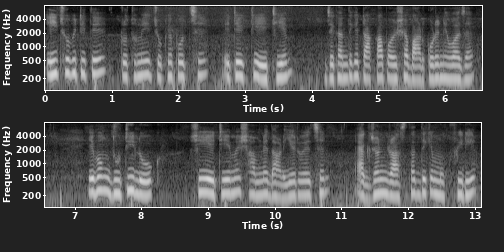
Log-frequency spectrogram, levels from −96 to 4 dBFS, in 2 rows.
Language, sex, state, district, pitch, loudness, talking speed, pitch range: Bengali, female, West Bengal, Jalpaiguri, 220 Hz, -25 LUFS, 135 wpm, 205-235 Hz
